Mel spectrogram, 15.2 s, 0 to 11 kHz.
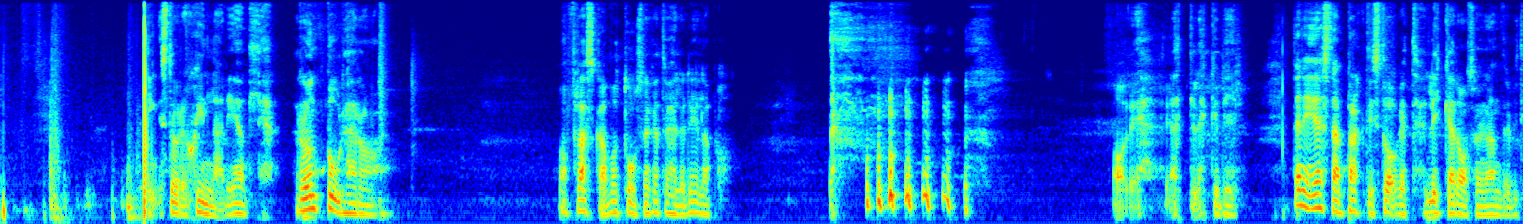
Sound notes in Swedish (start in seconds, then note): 8.3 Skratt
